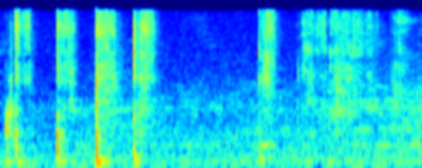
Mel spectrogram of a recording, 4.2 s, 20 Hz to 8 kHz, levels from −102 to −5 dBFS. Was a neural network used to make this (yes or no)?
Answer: no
